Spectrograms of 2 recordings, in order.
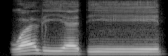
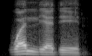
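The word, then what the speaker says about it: وَلِيَ دِينِ: Ang pagbigas dito ay waliyadin. Hindi po kasi may yung ibang nagbibigkas o nagbabasa sa litra na ito or aya na ito ay walyadin. Ito po ay ang kanyang litra ay lam. Lam at saka ang kanyang vowel kasra, tapos ang kasunod niya ay ya al-maftuha.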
